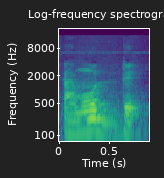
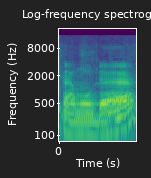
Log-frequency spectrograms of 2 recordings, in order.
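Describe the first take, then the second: First: The word ends on a bouncing d sound. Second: The word ends with a short a vowel. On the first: The reading stops at this word. "Ketika berhenti samud" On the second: The reading continues into the next word. "kalau disambung tadi samuda"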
